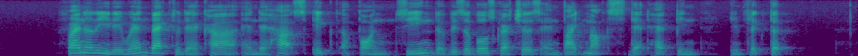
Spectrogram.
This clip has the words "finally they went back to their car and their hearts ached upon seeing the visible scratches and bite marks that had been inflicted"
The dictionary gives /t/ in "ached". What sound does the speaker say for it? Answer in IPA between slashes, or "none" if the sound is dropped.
/t/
